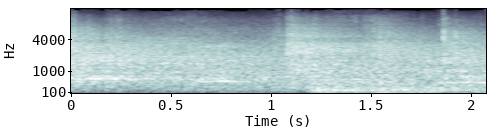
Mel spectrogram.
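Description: Ice hockey play at the net: sharp stick-and-puck clicks at the start and near the end, and a heavier thud about a second in. Spectators' voices carry through the rink.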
